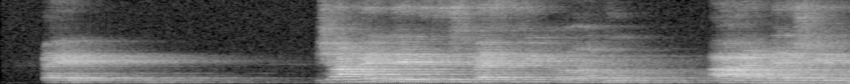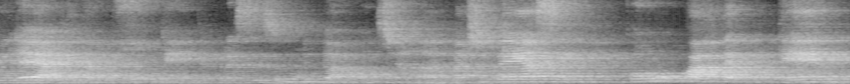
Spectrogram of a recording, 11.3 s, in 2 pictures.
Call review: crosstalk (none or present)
present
